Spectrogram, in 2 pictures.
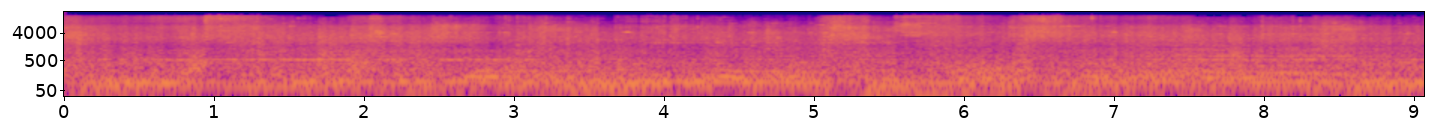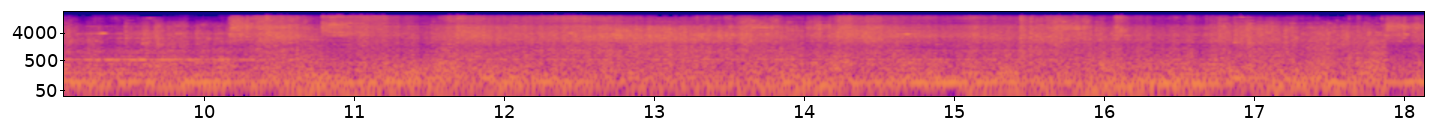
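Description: Sword blades clash and slash.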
